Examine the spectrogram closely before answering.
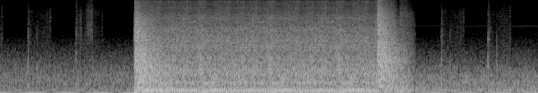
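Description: A garage door rattles as it rolls open.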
